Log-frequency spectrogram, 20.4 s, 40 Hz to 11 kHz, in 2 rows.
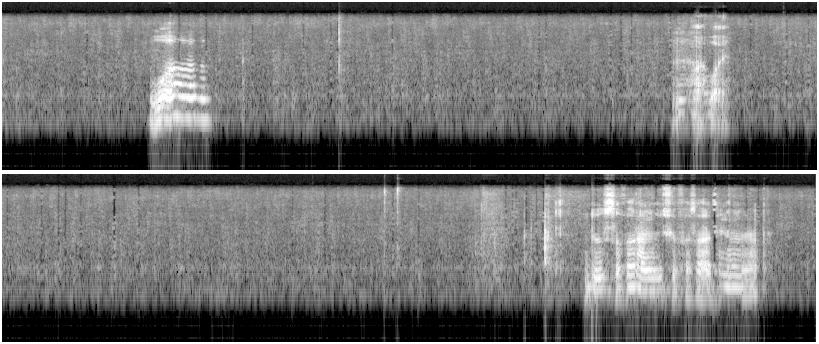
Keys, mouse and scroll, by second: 18.2 KP_0.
